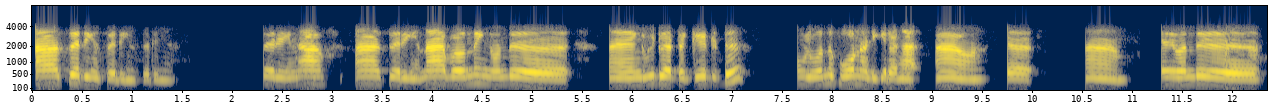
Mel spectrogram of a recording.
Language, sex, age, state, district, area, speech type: Tamil, female, 60+, Tamil Nadu, Perambalur, urban, conversation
